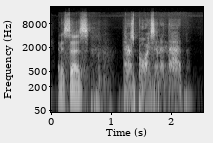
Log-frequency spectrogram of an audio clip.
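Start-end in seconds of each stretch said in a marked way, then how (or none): 1.2-2.2 soft, breathy, barely voiced whisper. Recounting a voice heard right behind the neck at church, imitating a whisper. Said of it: "Whisper right behind my neck".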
